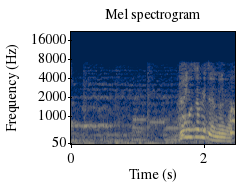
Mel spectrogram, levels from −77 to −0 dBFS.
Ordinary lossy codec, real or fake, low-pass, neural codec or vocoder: Opus, 24 kbps; fake; 7.2 kHz; codec, 16 kHz, 8 kbps, FreqCodec, smaller model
